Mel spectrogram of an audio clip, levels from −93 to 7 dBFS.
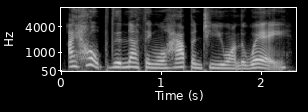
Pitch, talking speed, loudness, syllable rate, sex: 205 Hz, 280 wpm, -19 LUFS, 5.9 syllables/s, female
